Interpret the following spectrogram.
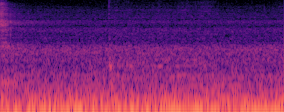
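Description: Steady low room rumble with faint hiss and no distinct sounds above it.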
